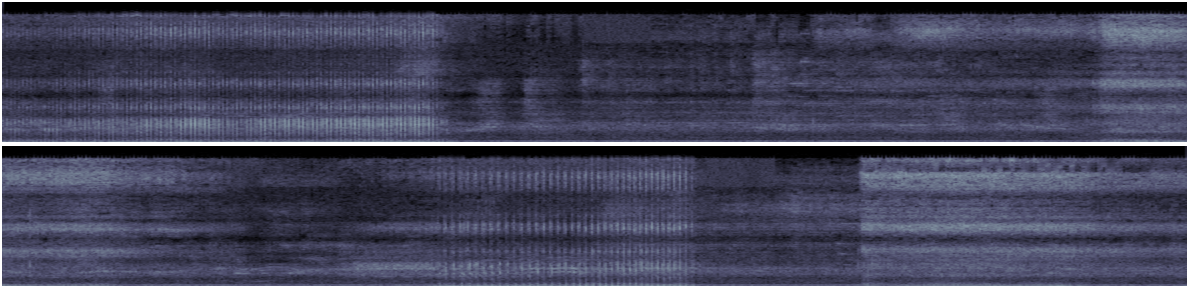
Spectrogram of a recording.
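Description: Loud, low, rough rattling noises recur with breathing against a steady background hum, typical of snoring.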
